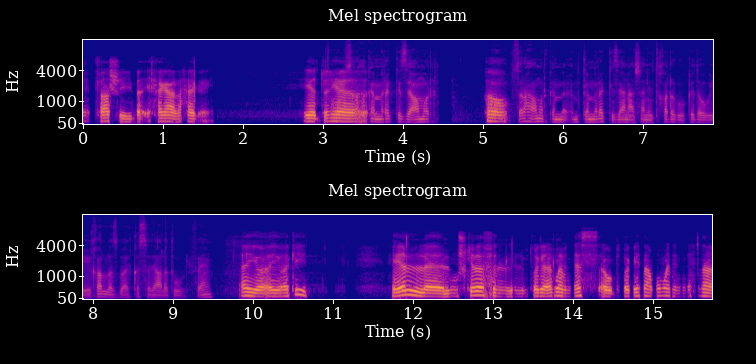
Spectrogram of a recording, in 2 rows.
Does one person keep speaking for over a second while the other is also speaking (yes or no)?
no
